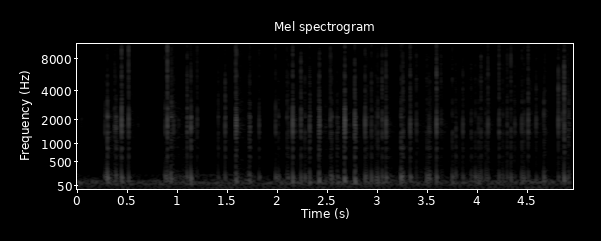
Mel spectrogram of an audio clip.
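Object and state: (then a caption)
Plastic spray bottle. Long manicured nails scratch and tap the sides of a medium blue plastic spray bottle with a white pump top, hollow and holding liquid, held close to the microphone. A rapid, uneven run of sharp, bright clicks and dry scratches rises over a faint low rumble, each tap dying almost instantly without ringing.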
